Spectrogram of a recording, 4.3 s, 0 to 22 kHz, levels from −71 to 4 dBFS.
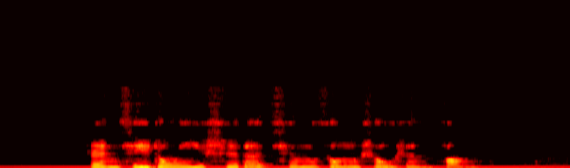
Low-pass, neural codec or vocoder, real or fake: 10.8 kHz; none; real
